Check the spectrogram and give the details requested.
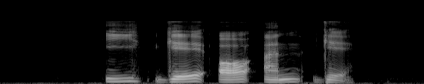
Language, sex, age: Norwegian, male, 40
